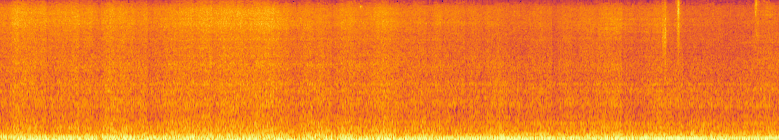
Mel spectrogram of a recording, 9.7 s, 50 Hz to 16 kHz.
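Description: A 1970 Ford Torino's 351 V8 engine drones steadily as it accelerates, heard from inside: a low constant rumble with road and wind noise, no talking.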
